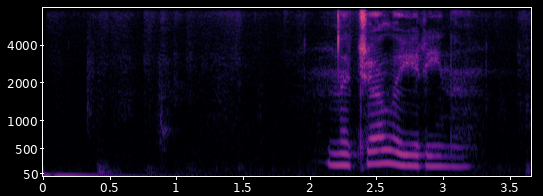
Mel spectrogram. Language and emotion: Russian, sad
